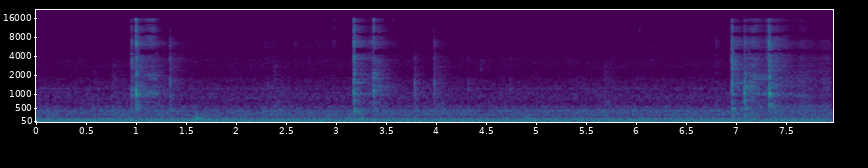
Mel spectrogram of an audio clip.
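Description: Slotted spatula scraping and knocking against a metal stockpot as spent mash grain is scooped out, with short clanks about a second in, twice around three seconds in, and a cluster near the end, over a steady low hum.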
